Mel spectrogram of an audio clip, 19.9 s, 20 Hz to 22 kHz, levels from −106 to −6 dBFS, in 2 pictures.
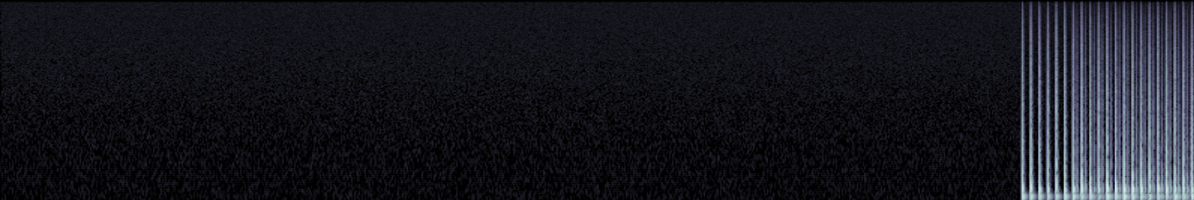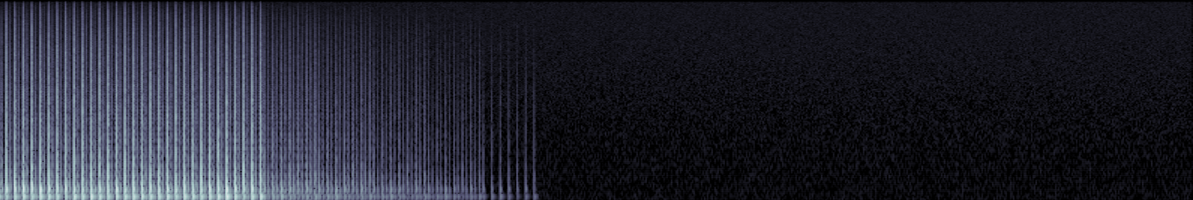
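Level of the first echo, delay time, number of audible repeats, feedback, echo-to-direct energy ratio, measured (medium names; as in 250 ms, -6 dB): -19.5 dB, 456 ms, 4, 57%, -18.0 dB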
